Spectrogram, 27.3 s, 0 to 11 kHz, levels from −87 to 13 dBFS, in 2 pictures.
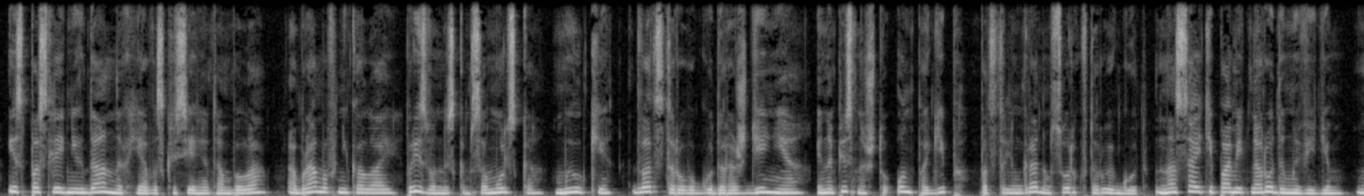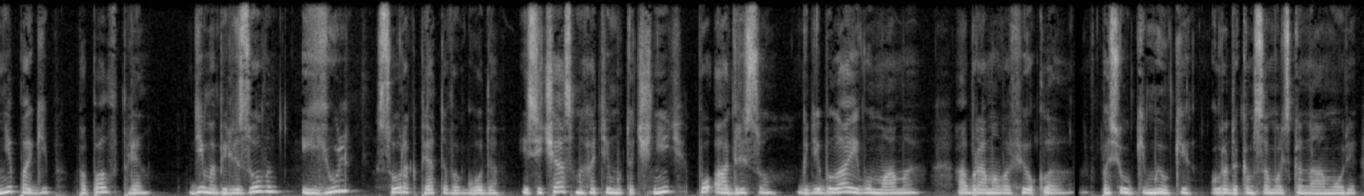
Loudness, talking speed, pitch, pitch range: -11 LUFS, 135 wpm, 205 Hz, 190-230 Hz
